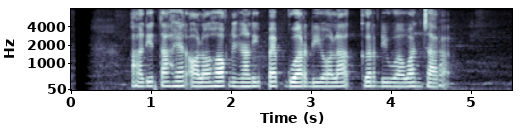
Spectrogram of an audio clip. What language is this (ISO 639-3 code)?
sun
